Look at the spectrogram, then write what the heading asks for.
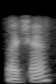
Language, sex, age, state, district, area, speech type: Marathi, male, 30-45, Maharashtra, Pune, urban, conversation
